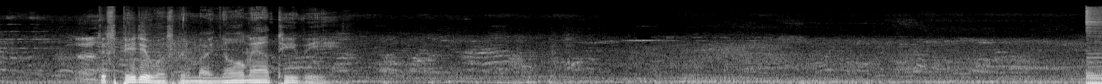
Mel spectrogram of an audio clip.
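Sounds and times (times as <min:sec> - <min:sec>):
motorbike traffic passing: 0:03.6 - 0:11.0.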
